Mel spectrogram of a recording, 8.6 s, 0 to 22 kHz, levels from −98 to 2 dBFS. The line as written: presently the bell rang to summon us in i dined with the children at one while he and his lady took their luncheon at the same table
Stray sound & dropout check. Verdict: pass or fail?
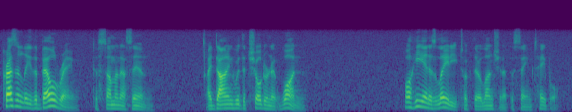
pass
